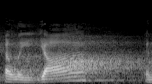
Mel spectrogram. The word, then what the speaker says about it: Elijah: In Hebrew, you say Eliyah and Elisha, with the emphasis on the last syllable. It's the only way they sound different, but they're two different people, I assure you.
